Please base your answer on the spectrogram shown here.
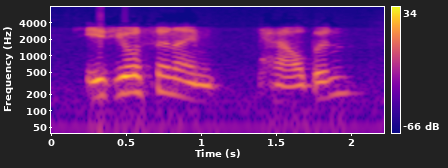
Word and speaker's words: Cockburn: It's spelled, it's pronounced Coburn.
